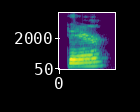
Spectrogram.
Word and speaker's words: their: way so for example there as in there are rhymes with air and hair their air hair they as in they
